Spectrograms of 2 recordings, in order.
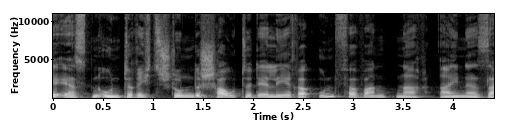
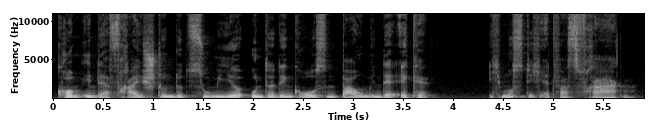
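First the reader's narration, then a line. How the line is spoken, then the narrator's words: Quiet reply. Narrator (German): Ebenso leise gab Arthur zurück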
